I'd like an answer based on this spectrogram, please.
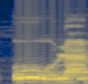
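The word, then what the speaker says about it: أولئك: Berarti huruf faunnya ini seakan-akan tidak ada. Iya, langsung saja ke la.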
